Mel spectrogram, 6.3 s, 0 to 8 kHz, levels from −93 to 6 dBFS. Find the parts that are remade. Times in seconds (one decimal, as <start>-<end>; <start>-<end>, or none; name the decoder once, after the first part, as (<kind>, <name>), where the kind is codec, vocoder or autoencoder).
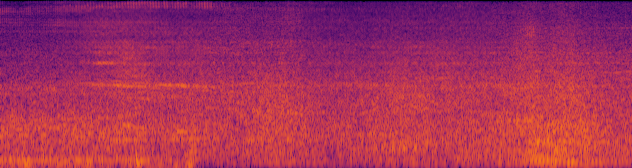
0.6-2.1 (vocoder, Vocos); 3.0-4.9

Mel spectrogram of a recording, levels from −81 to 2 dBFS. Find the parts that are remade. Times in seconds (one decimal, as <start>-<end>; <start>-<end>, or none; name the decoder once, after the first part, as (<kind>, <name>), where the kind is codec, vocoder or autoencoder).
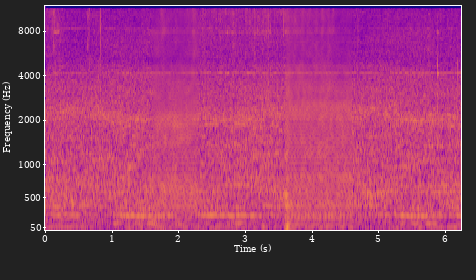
1.6-2.3 (vocoder, Vocos); 3.6-4.6

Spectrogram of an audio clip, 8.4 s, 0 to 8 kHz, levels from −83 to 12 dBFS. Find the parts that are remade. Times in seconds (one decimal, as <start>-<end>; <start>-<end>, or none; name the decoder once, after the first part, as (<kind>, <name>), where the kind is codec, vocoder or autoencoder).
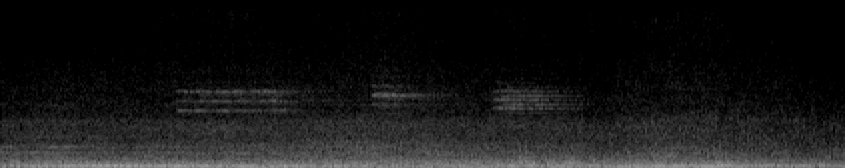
3.0-3.7 (vocoder, Vocos)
